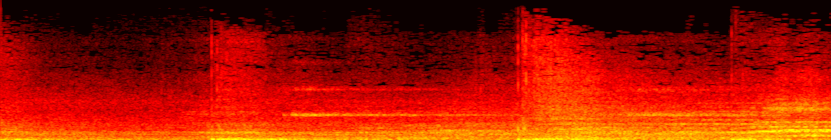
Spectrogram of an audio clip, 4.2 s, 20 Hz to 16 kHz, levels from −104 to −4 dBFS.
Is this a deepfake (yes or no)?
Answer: no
